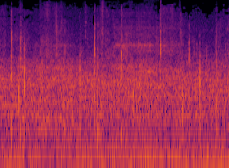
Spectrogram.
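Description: Footsteps on a paved path, a few faint irregular taps, over a steady low rumble.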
